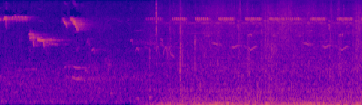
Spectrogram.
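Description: Outdoor nature ambience. A few short bird calls come in the first second or so, then about two seconds in a steady high insect trill starts, in short repeated pulses, with faint chirps and a low background rumble.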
